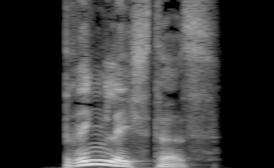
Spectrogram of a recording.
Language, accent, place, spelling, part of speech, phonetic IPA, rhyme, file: German, Germany, Berlin, dringlichstes, adjective, [ˈdʁɪŋlɪçstəs], -ɪŋlɪçstəs, De-dringlichstes.ogg
- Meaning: strong/mixed nominative/accusative neuter singular superlative degree of dringlich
